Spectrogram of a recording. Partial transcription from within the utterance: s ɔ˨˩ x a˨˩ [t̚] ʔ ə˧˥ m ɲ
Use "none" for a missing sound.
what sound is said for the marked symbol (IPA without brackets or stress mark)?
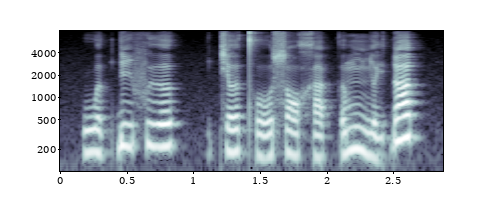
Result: k̚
